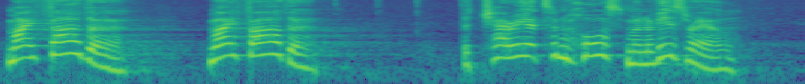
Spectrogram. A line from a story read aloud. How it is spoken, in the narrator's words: Elisha saw this and cried out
